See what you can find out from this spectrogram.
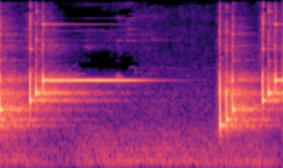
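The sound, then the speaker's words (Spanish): A Tinder app notification sounds as bright electronic chimes. A quick ding rings on in a sustained high tone, then after a short silence comes another cluster of quick, sparkling dings. “¿Tienes Tinder? ¿Qué? ¿De cuándo acá tú tienes Tinder? Ajá, ¿y cómo tú sabes que es el sonido de Tinder?”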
